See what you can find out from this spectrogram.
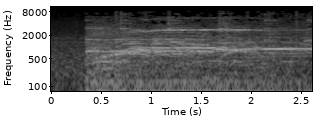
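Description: A crowd of diplomats, well-wishers and demonstrators cheers, shouts and chants slogans loudly as the Cuban flag is raised outside the newly opened Cuban embassy. A dense wash of many voices bursts in after a brief quiet moment and holds steady, with some voices rising above the roar.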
